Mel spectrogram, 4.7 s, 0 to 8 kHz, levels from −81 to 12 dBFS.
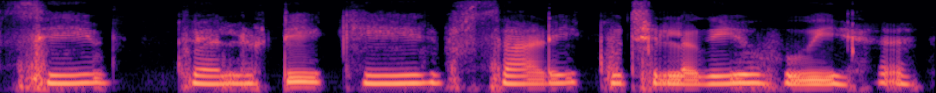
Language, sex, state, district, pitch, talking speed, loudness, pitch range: Hindi, female, Bihar, Patna, 220 Hz, 100 wpm, -14 LUFS, 210-230 Hz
